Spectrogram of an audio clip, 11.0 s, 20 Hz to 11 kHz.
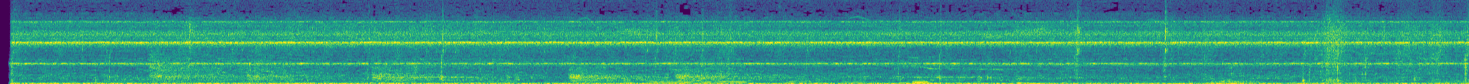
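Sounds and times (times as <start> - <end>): insects droning: 0.1 - 11.0.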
